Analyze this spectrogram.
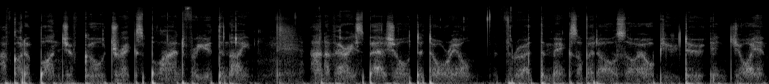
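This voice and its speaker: Someone is whispering at a moderate pace over noticeable background noise. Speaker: ASMR creator and card magician. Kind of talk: whispered ASMR card tricks. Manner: up-close whisper.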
